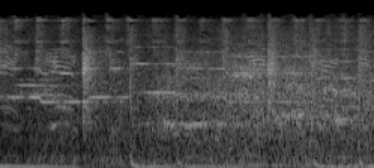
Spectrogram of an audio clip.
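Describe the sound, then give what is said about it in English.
A sports car pulling up outside a house, its engine a steady, loud low rumble with a few brief shifts in tone as it slows. “pulls up outside a house in his sports car”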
